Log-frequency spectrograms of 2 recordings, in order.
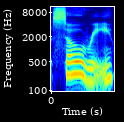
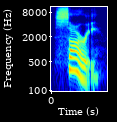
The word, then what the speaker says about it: sorry: The word sorry. Sorry? Listen to how it sounds. It's not sorry with two equal parts. It's more like sorry. The first part is stronger.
